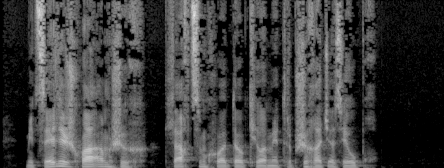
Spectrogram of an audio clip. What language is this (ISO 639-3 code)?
kbd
